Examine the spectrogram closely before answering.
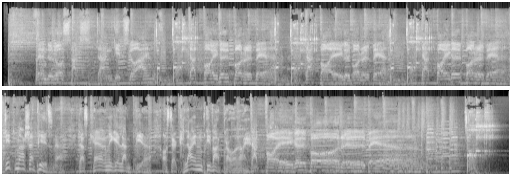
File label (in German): werbung; ditmarscher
